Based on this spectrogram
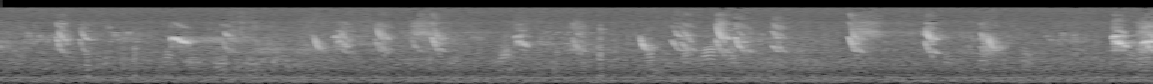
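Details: Purple martins circling a backyard birdhouse under a blue sky give many short chirps and rising notes. The calls overlap steadily from several birds, with a faint low background hum.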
